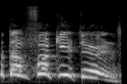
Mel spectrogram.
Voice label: what the fuck you doing british bloke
